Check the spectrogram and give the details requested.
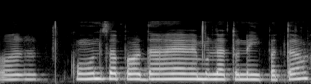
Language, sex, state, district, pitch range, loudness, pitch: Surgujia, female, Chhattisgarh, Sarguja, 230-250 Hz, -12 LUFS, 245 Hz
